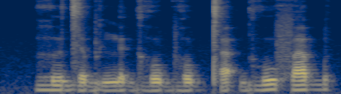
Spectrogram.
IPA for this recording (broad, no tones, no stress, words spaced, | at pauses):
ɦɯd͡zɛbiŋɛ ɡʱobɦobtʼaʔ ɡʱufab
